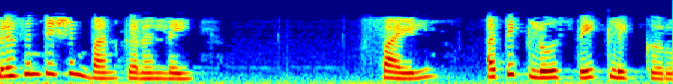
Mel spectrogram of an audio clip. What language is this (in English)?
Punjabi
